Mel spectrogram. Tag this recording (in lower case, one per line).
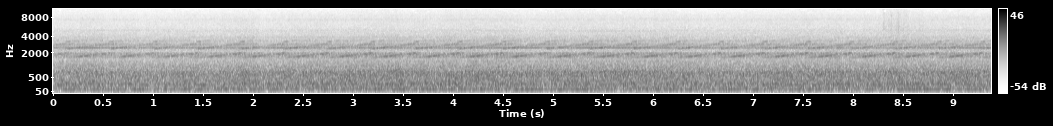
vehicle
